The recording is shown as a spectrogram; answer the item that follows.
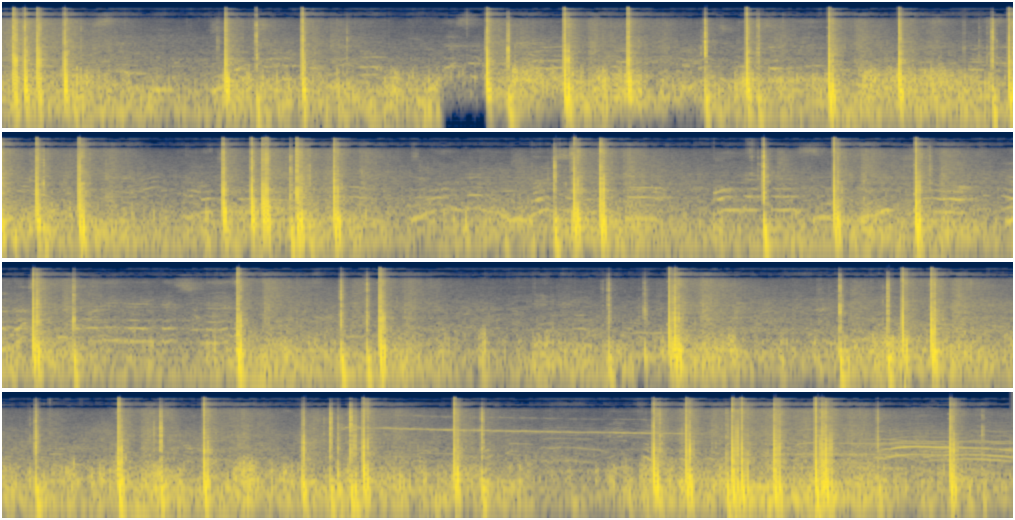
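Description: Aerial firework shells bursting one after another in a continuous display, with sharp bangs and crackling in quick volleys, loudest in a rapid barrage near the end. A thin high whistle falls in pitch shortly before that barrage, and spectators' voices are heard between the bursts.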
